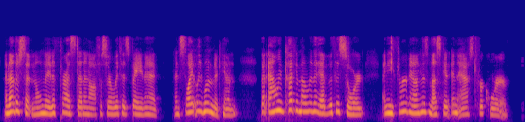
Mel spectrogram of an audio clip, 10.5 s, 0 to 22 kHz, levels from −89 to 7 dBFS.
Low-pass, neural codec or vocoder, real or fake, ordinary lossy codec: 7.2 kHz; codec, 24 kHz, 0.9 kbps, WavTokenizer, medium music audio release; fake; AAC, 48 kbps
